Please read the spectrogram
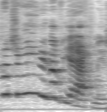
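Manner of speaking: same high rushed alarm; panicked question. Retold or imitated. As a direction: repeat the panicked squeak. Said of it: "I was like".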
